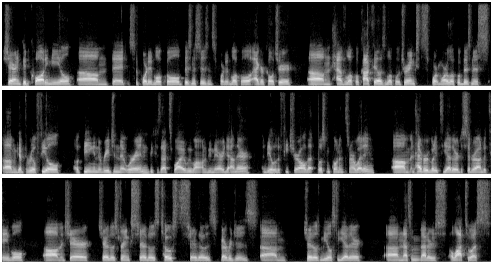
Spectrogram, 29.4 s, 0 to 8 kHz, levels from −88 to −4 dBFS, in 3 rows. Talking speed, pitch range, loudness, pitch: 200 wpm, 110-125 Hz, -26 LUFS, 115 Hz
